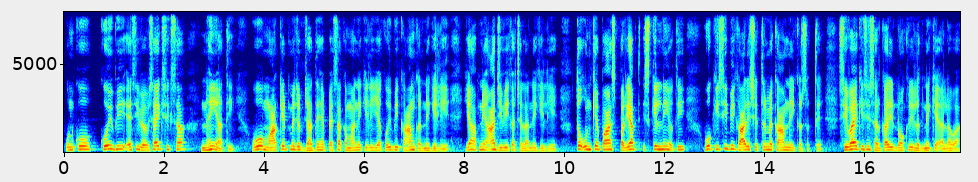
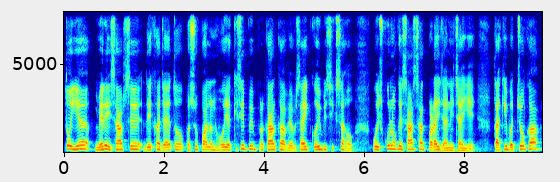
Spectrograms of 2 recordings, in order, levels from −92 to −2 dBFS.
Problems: none marked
